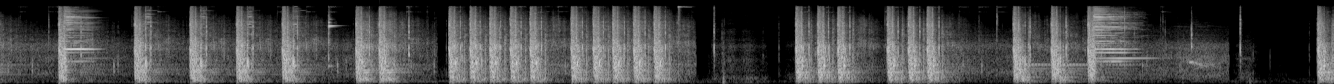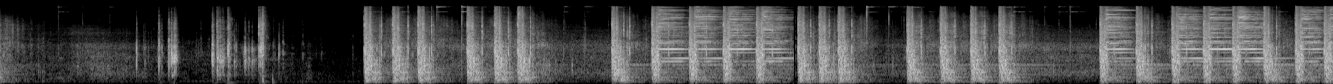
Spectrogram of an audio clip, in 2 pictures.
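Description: AR-15 rifle in 5.56 fired semi-automatically in rapid strings of shots with short pauses between them. In several strings, especially the last few, hits on steel targets leave a metallic ringing between the shots.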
